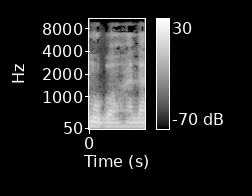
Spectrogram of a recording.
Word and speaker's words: مباهله: و آیه 61 سوره آل عمران که به آیه مباهله معروف است، میدانید که تلفظ صحیحش هم مباهله است،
